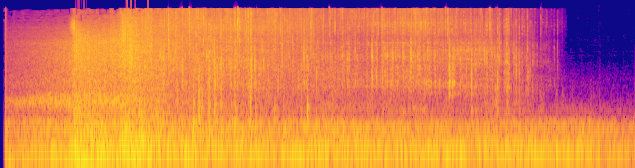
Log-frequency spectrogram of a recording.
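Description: Cinematic logo-intro sound effect: a deep boom about a second in, with cracking and shattering crackle over a low rumble. Near the end the crackle stops and the low rumble fades on.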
